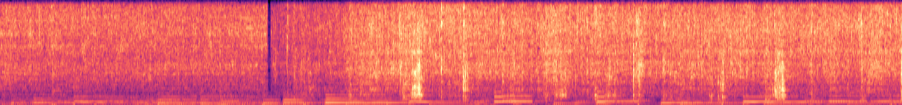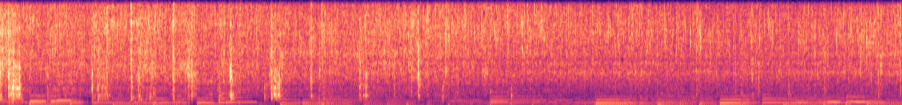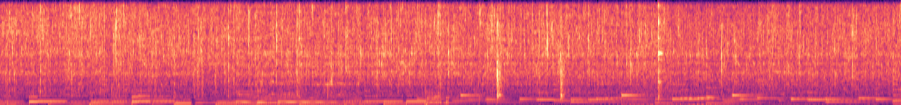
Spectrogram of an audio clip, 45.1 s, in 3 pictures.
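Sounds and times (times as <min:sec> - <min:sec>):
chicken frying in oil: 0:00.0 - 0:45.0
metal spatula scraping a pan: 0:04.9 - 0:22.5.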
